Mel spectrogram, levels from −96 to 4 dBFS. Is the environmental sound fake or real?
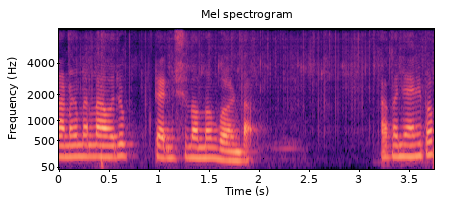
fake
